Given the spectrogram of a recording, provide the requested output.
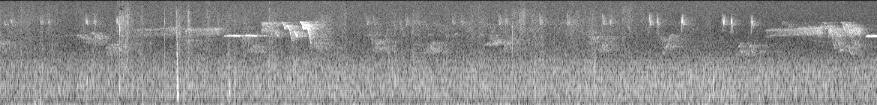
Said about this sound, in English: Ticking black-throated green warblers.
